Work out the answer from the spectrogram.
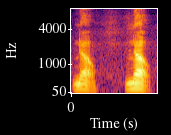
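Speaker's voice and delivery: loud, insistent commanding no's; furious refusal. Acted. Artisan commanding the bound spirit, loud and furious. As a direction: slam down the demand.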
